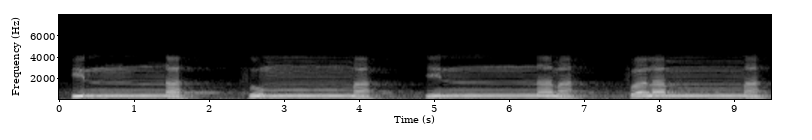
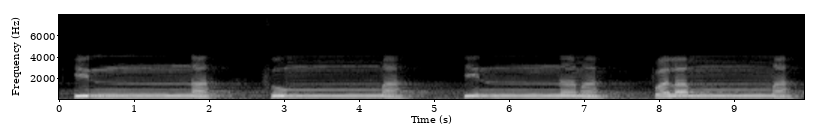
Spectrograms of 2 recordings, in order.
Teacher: Setiap nun dan mim yang bertasydid. Dan cara bacanya harus dengan dengung. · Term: gunah musyaddadah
